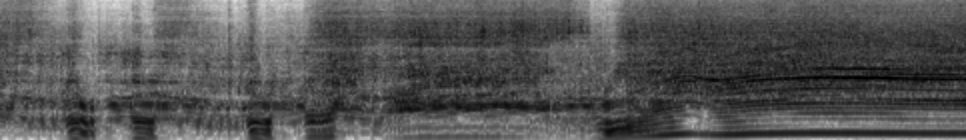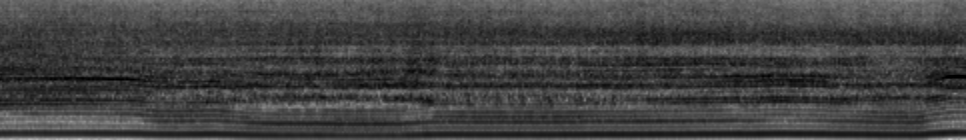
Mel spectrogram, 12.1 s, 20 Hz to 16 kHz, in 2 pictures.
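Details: Poulan Pro two-stroke chainsaw, about 12 years old, after a season clean-up, felling a tree. Rough idle blips, then a clean climb to a steady high buzz that holds even under load, with a popping sound: running healthy.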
